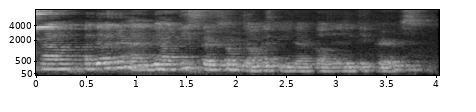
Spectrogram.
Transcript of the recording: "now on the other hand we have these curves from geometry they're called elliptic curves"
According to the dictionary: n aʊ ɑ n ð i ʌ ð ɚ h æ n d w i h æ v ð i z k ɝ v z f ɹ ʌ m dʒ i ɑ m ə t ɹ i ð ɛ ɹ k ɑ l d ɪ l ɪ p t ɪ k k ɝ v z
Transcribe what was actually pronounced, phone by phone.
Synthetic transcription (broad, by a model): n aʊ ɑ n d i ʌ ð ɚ h æ n d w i h æ v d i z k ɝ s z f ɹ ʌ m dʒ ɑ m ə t i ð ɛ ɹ k ɑ l d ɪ l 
